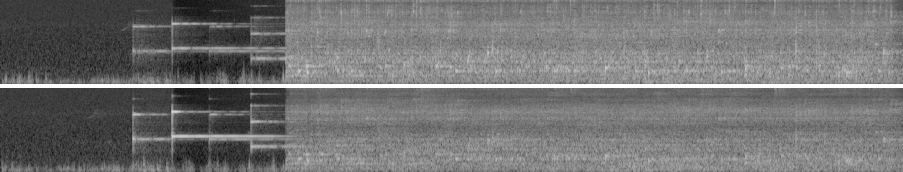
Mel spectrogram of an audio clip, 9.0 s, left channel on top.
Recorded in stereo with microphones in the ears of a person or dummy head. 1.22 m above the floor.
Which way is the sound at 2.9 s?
50° left (ahead or behind).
